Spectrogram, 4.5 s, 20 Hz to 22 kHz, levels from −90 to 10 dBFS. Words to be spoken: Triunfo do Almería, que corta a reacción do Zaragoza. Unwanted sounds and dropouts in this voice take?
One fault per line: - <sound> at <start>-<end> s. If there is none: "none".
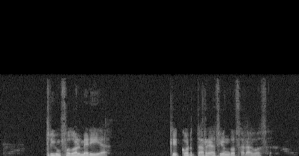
none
